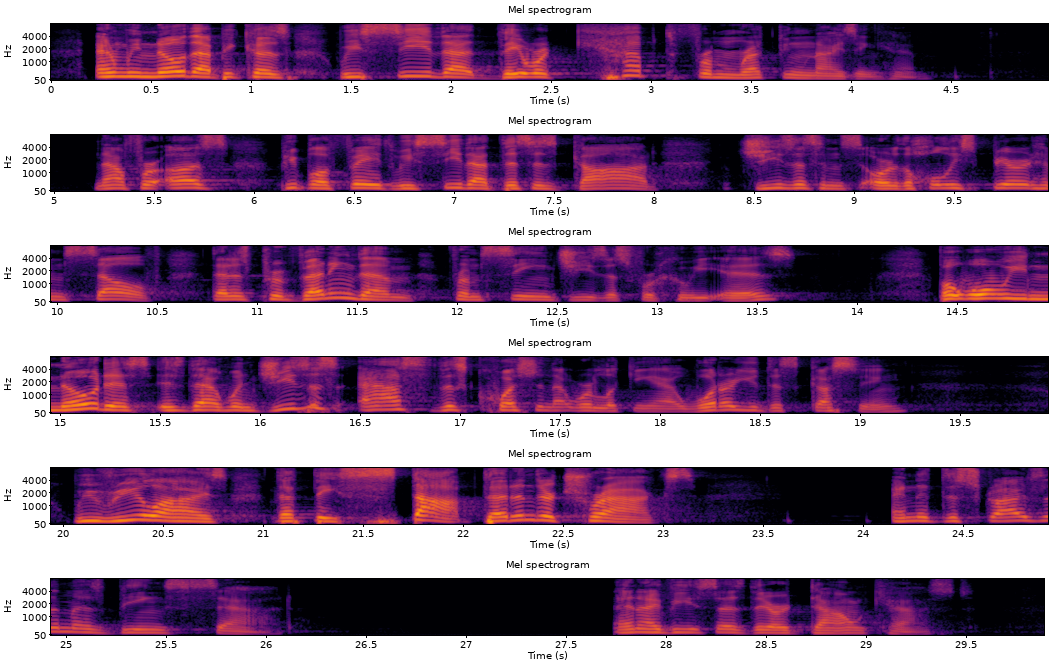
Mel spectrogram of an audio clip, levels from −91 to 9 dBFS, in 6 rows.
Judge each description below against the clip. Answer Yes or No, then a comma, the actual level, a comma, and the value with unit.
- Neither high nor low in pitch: Yes, medium, 175 Hz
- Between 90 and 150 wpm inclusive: No, average, 170 wpm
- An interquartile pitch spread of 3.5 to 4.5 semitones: Yes, average, 3.8 semitones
